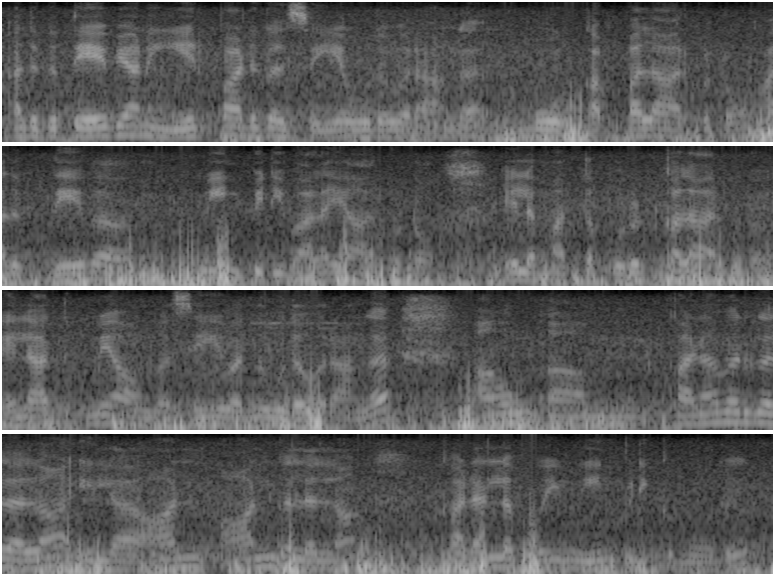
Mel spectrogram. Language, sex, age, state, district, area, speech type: Tamil, female, 30-45, Tamil Nadu, Vellore, urban, spontaneous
